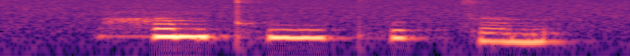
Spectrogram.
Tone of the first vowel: high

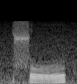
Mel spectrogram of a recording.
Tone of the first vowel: low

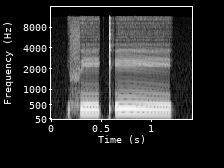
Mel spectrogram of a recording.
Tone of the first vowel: low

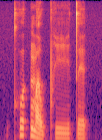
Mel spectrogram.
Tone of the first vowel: high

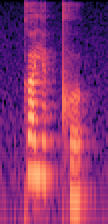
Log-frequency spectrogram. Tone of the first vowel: high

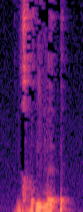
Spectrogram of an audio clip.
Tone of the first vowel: rising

